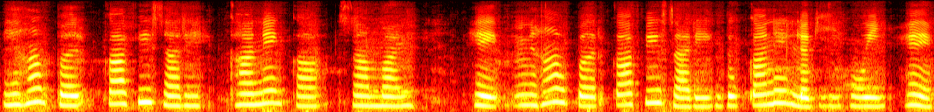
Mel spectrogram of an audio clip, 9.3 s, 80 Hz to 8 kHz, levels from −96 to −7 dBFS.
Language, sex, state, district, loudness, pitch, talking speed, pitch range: Hindi, female, Madhya Pradesh, Dhar, -15 LUFS, 260 Hz, 105 wpm, 245-295 Hz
